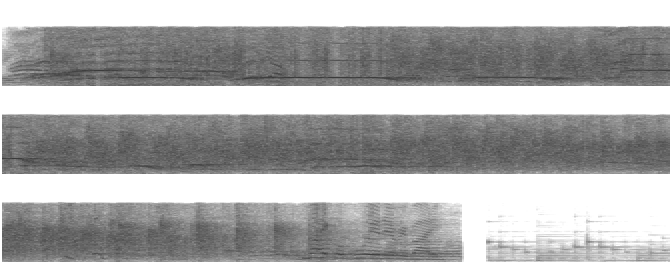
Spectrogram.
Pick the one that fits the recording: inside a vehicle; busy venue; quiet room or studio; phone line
busy venue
